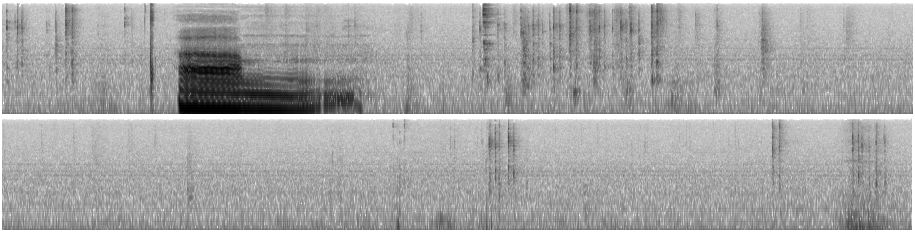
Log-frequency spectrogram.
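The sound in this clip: Several people type on computer keyboards during a group brainstorming session. The faint, scattered clatter of keystrokes runs throughout, and a short, loud tonal burst sounds near the start.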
